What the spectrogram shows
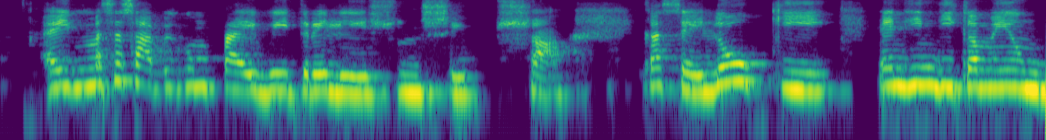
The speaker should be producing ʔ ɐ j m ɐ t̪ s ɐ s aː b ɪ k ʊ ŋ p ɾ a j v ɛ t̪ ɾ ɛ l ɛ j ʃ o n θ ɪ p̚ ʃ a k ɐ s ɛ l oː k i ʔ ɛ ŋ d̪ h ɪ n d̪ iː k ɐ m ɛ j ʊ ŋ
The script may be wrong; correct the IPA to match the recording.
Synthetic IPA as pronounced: ʔ ɐ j m ɐ s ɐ s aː b ɪ k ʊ ŋ p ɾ a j v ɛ t̪ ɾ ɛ l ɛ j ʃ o n ʃ ɪ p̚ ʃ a k ɐ s ɛ l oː k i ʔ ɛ n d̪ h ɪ n d̪ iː k ɐ m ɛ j ʊ ŋ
